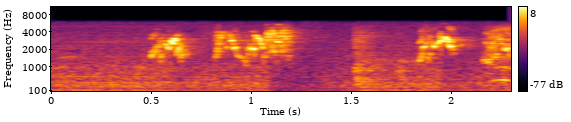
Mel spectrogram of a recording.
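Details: Rescued budgerigars kept free-flying indoors, a group of four in blue, white and green, utter harsh, scratchy squawks in two paired bursts separated by a short pause.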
